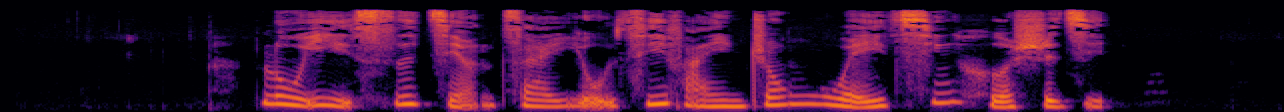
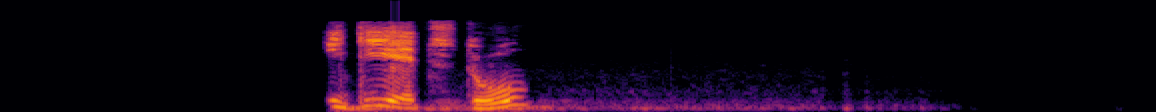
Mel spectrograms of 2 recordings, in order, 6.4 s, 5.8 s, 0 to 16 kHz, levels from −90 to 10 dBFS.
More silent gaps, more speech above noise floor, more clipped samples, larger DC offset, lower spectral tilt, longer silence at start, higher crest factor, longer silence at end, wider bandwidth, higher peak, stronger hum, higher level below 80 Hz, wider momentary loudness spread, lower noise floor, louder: neither; first, 54 dB vs 45 dB; neither; neither; about the same, -2.5 dB/octave vs -3.5 dB/octave; second, 1.3 s vs 1.65 s; about the same, 22 dB vs 22 dB; second, 0.9 s vs 3.15 s; first, 12 kHz vs 8 kHz; about the same, 0 dBFS vs 0 dBFS; neither; second, -70 dBFS vs -58 dBFS; about the same, 10 LU vs 10 LU; first, -75 dBFS vs -59 dBFS; second, -19 LUFS vs -13 LUFS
